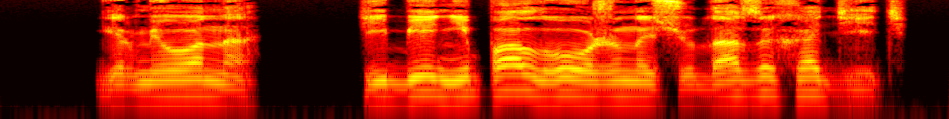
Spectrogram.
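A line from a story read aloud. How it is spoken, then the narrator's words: Grumbling. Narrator (Russian): проворчал Рон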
